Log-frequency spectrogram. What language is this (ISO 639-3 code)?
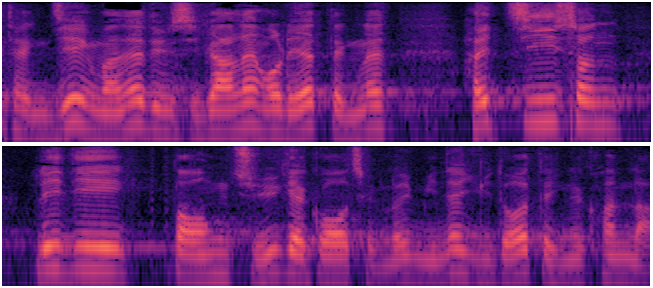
yue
